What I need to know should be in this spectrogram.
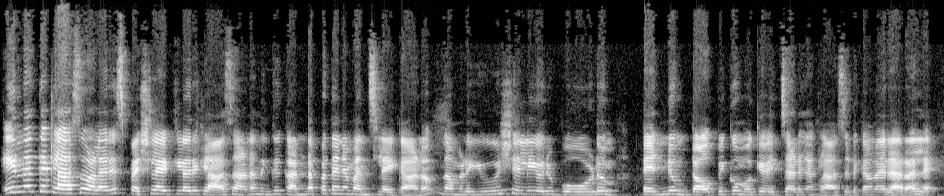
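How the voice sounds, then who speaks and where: A young woman from Kerala hosting a bilingual language lesson, teaching English pronunciation and repeating words slowly and carefully to model them. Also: on the high side, fairly bright tone.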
